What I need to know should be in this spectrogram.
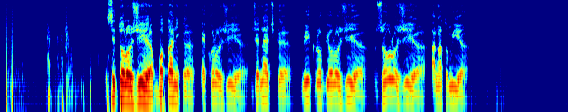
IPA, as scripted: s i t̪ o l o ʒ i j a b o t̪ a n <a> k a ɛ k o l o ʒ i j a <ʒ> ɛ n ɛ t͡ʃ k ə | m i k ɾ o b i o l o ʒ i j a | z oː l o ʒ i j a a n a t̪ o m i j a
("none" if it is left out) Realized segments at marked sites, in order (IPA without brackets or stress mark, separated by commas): i, ʒ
